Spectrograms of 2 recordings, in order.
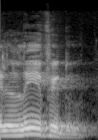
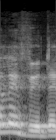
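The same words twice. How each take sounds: First: Lêvedo stressed on the first syllable, LÊ-ve-do; lêvedo as a proparoxytone, LÊ-ve-do; correct stress. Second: Levedo with the stress on the middle, le-VE-do; wrong stress. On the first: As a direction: put the weight on LÊ in lêvedo. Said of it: "é lêvedo". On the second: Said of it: "A palavra não é levedo". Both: Shown as a demonstration.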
